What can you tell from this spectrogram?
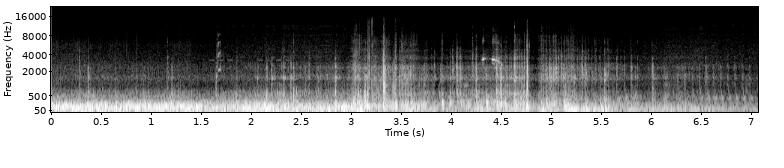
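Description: Wind rushing over the microphone of a hang glider flying in low, dying away as the glider slows to a stop. From about three seconds in, a run of knocks and scrapes as the glider touches down on the grass.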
